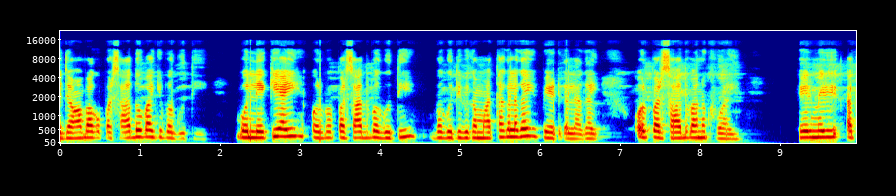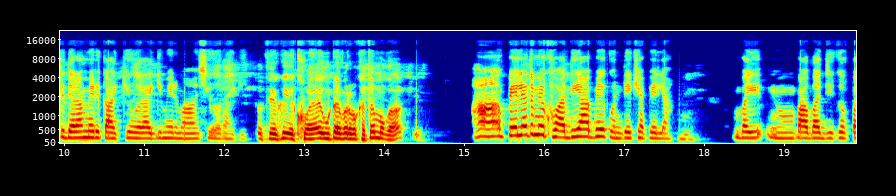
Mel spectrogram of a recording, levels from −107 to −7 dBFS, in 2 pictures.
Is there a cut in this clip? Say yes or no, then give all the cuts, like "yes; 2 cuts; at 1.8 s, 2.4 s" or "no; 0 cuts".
no; 0 cuts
